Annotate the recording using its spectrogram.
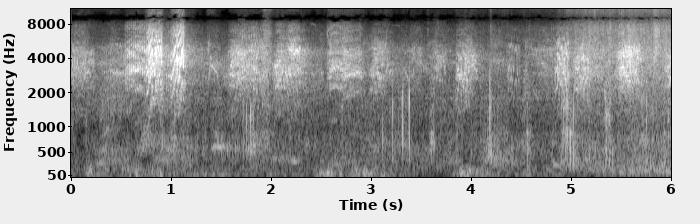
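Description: Outdoor ambience at pens of nutrias (coypus): scattered short rustling crunches about every half second, with a few brief faint squeaks or chirps around the middle.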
